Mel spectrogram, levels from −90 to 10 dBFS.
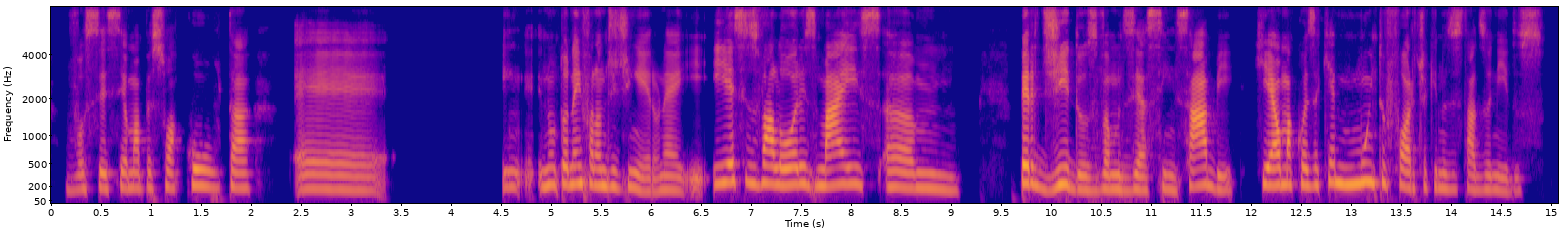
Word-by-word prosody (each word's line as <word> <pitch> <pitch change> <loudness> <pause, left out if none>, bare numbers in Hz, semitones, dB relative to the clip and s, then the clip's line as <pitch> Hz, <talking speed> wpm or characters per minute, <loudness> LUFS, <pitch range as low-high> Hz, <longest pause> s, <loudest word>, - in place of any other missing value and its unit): você 170 +3 -4
ser 180 +1 -4
uma 180 0 -2
pessoa 185 0 -4
culta", 185 -1 -1 0.4
eh 165 - -4 1.1
en 190 0 -6
e - - -16
e 195 - -7
não 215 +1 -1
tô 225 - +1
nem 230 +1 +2
falando 215 -3 0
de 200 - -2
dinheiro, 165 -6 -4
né, 165 0 -3
e 285 - -9
e 240 +2 +1
esses 250 -2 +1
valores 225 -2 +4
mais, 215 +1 +3
hã, 195 0 -1 1.2
perdidos, 185 -7 +3
vamos 170 +1 -2
dizer 155 +2 -3
assim, 160 +1 -4
sabe? 200 -1 +4 0.2
Que 225 - +1
é 210 - +8
uma 220 0 +4
coisa 215 -1 -3
que 250 +4 -6
é - - 0
muito 235 +1 +3
forte 190 -4 -2
aqui 190 +1 -10
nos 175 -2 -6
Estados 170 -1 -5
Unidos. 150 -3 -8
190 Hz, 155 wpm, -22 LUFS, 170-220 Hz, 1.2 s, é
